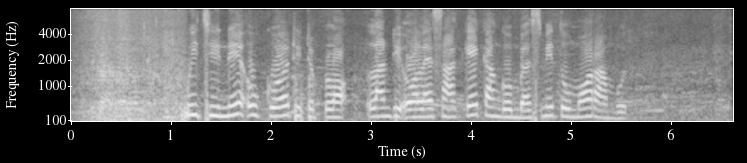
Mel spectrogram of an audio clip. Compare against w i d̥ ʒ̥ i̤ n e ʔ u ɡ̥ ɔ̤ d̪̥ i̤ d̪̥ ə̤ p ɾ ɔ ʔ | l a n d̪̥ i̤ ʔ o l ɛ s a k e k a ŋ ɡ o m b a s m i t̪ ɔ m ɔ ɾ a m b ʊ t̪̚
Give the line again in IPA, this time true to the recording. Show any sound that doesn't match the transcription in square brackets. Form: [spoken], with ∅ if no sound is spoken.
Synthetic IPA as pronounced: w i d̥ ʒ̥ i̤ n e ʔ u ɡ̥ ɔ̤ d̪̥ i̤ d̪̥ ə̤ p [l] ɔ ʔ | l a n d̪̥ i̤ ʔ o l ɛ s a k e k a ŋ ɡ o m b a s m i t̪ [u] m ɔ ɾ a m b ʊ t̪̚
